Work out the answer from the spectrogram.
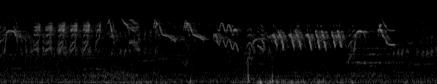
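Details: Bigodinho, the lined seedeater, delivers a continuous torneado-style song of quick high chirps and buzzy repeated notes, several rapid trilled phrases back to back, ending in a slurred downward note, with a quiet noisy background.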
